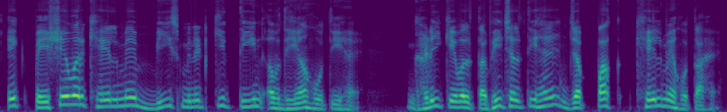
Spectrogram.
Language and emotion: Hindi, neutral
